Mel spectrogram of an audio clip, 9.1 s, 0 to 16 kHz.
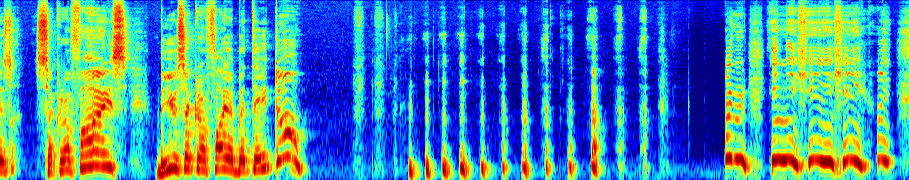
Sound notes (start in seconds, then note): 3.5 Ketawa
